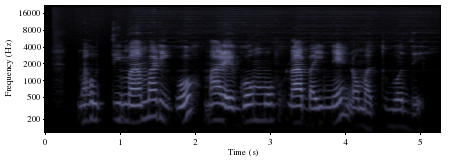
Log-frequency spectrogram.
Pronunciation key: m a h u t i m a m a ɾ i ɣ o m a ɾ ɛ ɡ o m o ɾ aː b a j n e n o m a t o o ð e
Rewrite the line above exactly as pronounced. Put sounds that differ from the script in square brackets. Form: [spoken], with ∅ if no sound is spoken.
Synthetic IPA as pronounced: m a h u t i m a m a ɾ i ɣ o m a ɾ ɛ ɡ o m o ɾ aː b a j n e n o m a t [u] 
